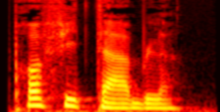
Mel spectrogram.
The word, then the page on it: profitable: francais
